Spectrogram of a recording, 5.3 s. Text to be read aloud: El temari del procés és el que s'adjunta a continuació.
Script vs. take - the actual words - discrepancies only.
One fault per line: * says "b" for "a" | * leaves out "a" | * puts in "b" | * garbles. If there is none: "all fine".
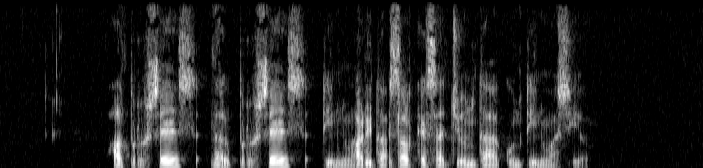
* says "procés" for "temari"
* garbles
